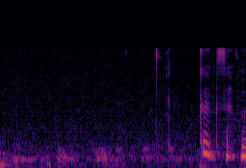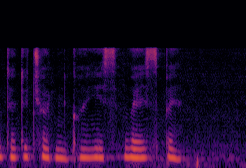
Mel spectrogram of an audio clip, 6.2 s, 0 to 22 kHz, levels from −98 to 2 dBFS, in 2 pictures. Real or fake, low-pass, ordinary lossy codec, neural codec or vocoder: fake; none; none; codec, 16 kHz, 4 kbps, FreqCodec, smaller model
